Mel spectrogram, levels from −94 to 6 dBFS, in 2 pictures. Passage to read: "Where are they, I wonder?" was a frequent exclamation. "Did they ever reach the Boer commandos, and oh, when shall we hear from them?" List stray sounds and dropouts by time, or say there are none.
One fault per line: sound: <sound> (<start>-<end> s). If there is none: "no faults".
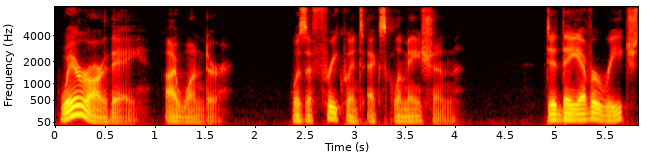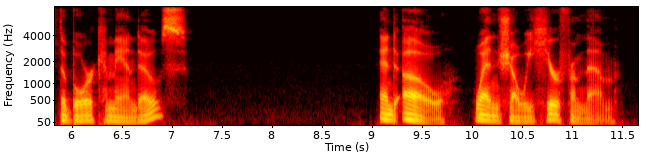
no faults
